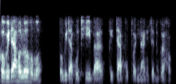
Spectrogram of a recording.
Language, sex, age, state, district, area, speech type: Assamese, male, 30-45, Assam, Kamrup Metropolitan, urban, conversation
